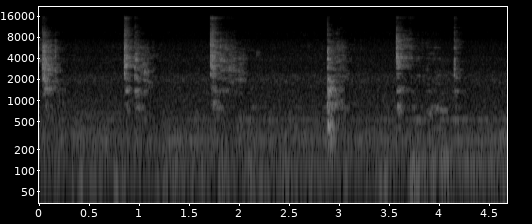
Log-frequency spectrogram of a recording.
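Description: Gulab jamun frying in oil are stirred in the pan, with about six short, sharp scraping strokes at a slow, even rhythm over a faint background sizzle.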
